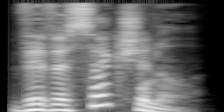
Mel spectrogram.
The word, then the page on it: vivisectional: British English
